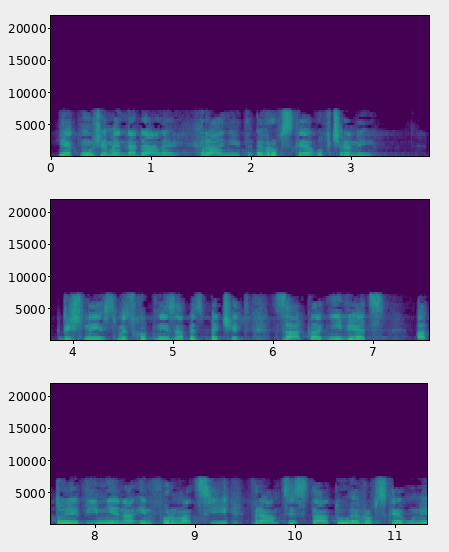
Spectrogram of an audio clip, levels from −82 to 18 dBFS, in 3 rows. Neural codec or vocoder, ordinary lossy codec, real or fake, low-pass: none; none; real; 7.2 kHz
